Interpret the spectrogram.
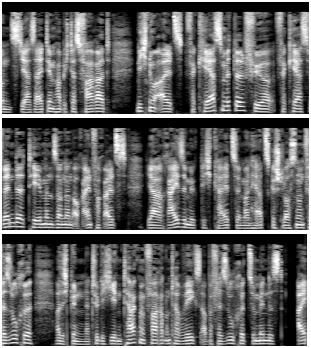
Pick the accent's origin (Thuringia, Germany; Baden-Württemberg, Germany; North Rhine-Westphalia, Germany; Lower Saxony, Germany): Baden-Württemberg, Germany; Freiburg; ich bin tatsächlich mit 15 von Freiburg, wo ich aufgewachsen bin, ans Mittelmeer gefahren.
